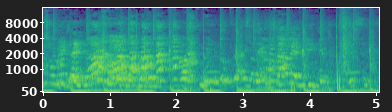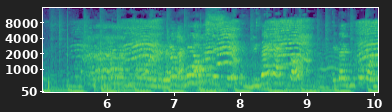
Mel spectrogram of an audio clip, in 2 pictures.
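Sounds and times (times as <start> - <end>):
children chattering and calling out: 2.0 - 10.0.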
